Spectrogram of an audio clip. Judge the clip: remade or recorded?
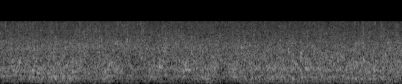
recorded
